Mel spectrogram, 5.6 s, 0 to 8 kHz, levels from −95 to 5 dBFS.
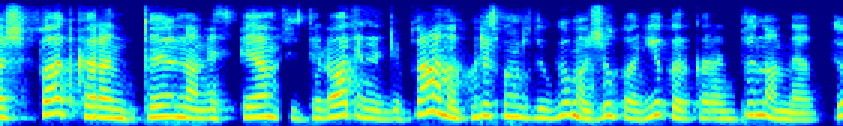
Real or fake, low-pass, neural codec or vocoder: fake; 7.2 kHz; codec, 24 kHz, 1 kbps, SNAC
